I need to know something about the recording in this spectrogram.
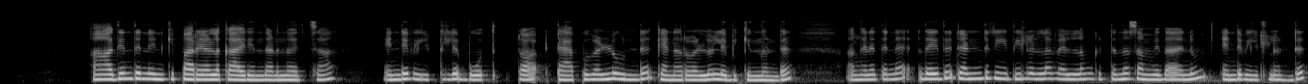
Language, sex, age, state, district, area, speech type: Malayalam, female, 18-30, Kerala, Thrissur, urban, spontaneous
